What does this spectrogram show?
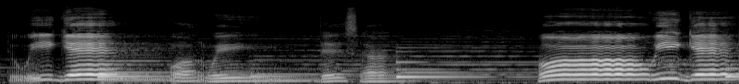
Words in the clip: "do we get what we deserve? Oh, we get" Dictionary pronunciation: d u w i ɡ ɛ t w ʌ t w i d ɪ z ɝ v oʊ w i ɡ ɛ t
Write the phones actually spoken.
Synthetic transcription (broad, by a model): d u w i ɡ ɛ t w ʌ t w i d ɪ s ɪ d oʊ w i ɡ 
